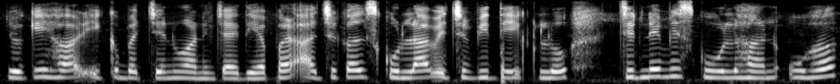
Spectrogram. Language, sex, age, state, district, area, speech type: Punjabi, female, 18-30, Punjab, Amritsar, urban, spontaneous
